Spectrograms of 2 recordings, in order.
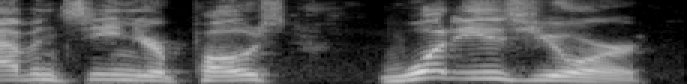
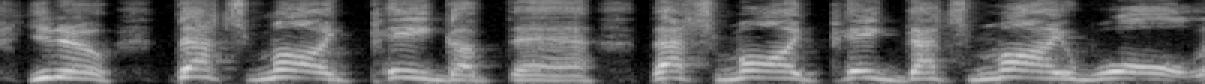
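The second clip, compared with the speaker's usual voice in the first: a touch higher, mock-pompous rock star boasting; 4 semitones higher than usual. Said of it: "[name] was like".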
